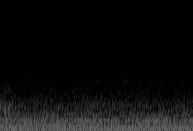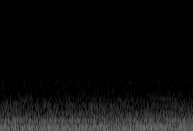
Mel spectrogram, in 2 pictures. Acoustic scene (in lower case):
car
